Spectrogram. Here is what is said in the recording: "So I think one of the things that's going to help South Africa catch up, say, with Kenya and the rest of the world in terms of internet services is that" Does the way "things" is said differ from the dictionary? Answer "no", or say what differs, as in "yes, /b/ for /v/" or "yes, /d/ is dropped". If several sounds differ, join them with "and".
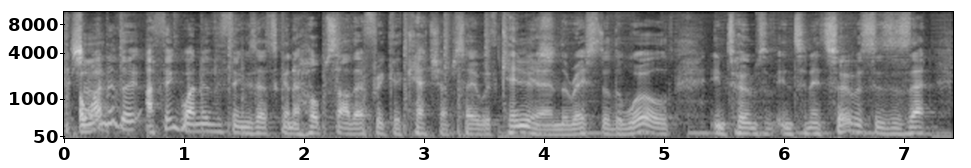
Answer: no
